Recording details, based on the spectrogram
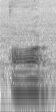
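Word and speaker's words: or: इसी प्रकार हम इसको और नहीं पढ़ेंगे। इसको हम पढ़ेंगे आर।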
